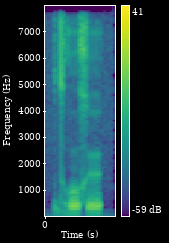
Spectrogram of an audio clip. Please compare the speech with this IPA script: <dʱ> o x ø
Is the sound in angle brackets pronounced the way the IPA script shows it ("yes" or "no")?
yes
